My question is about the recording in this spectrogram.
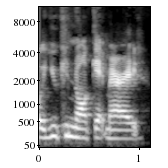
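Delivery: ordinary delivery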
